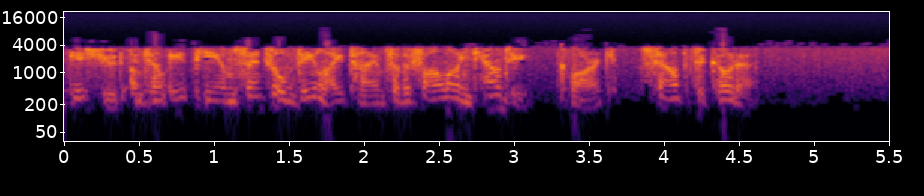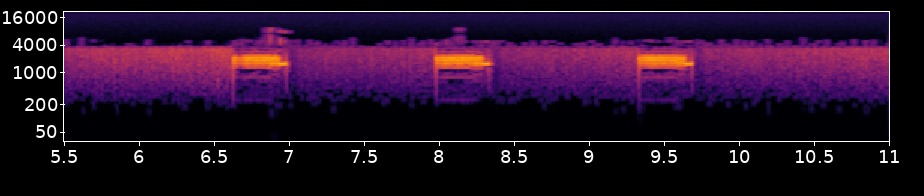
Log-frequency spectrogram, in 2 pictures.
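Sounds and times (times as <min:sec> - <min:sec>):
radio hiss: 0:00.0 - 0:11.0
alert data tone bursts: 0:06.6 - 0:07.0, 0:08.0 - 0:08.4, 0:09.3 - 0:09.8.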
